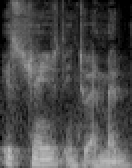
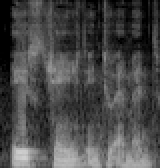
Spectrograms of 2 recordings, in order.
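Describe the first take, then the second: The two takes are said the same way.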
